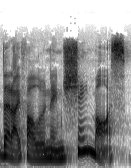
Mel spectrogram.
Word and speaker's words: Mauss: Then I remembered there's a comedian that I follow named Shane Moss, Mauss, pronounced Moss.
